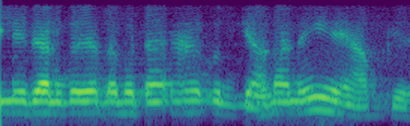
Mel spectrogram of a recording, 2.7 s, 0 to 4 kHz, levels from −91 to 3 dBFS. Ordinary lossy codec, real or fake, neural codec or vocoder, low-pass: none; fake; codec, 24 kHz, 0.9 kbps, WavTokenizer, medium speech release version 2; 3.6 kHz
